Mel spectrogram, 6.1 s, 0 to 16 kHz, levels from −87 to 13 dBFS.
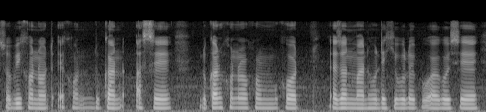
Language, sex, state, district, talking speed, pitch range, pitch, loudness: Assamese, male, Assam, Sonitpur, 110 wpm, 140-150 Hz, 145 Hz, -19 LUFS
